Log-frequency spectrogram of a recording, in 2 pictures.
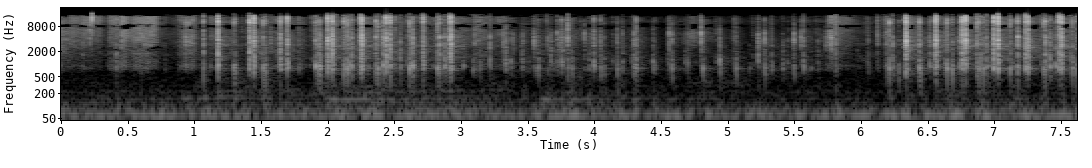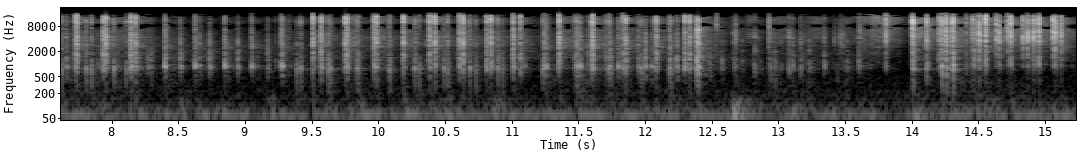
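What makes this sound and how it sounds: Long acrylic nails rapidly tap and scratch the hollow plastic shell of a white and black PS5 controller with purple thumbstick caps. The result is a dense, bright patter of sharp clicks with scratchy texture and almost no low end, broken by brief pauses and ending in a louder flurry.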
